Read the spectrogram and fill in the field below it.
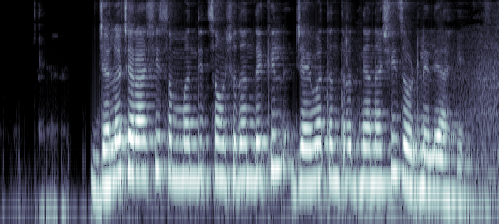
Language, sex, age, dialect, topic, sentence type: Marathi, female, 51-55, Standard Marathi, agriculture, statement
